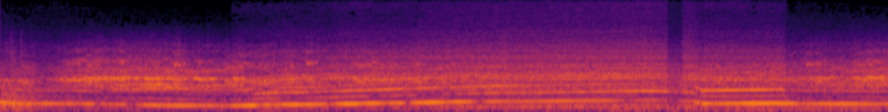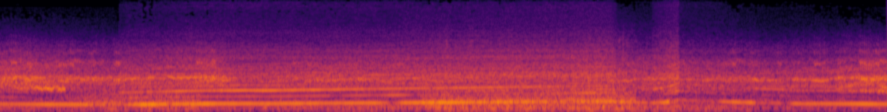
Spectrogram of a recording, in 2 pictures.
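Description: A racing car engine roars steadily, rising in pitch as it speeds up and dropping sharply at each gear change.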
